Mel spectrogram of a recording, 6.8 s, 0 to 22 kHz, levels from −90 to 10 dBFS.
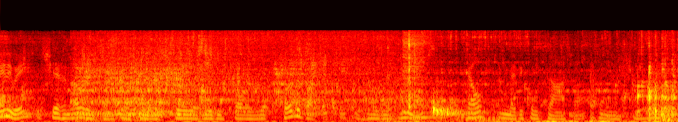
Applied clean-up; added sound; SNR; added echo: none; Toilet flush; -5 dB; none.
